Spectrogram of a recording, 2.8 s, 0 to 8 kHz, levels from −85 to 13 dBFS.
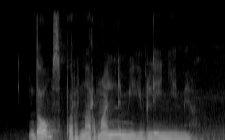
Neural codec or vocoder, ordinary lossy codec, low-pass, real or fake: none; none; 7.2 kHz; real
